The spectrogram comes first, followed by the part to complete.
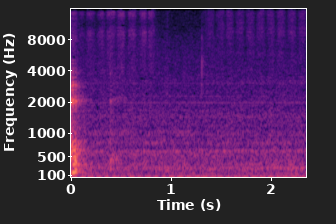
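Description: Colored pencil rubbing faintly on paper in small back-and-forth strokes as an area is shaded in.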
